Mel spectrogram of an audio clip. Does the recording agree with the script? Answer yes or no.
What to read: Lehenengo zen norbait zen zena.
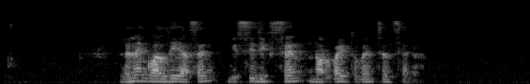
no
